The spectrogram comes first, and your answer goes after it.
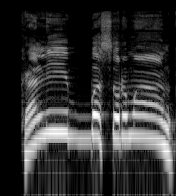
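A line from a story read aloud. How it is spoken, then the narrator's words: Encouraging shout. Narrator (Russian): кричал с вала суворов, подбадривая атакующих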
